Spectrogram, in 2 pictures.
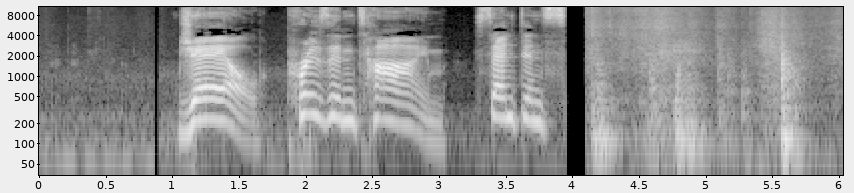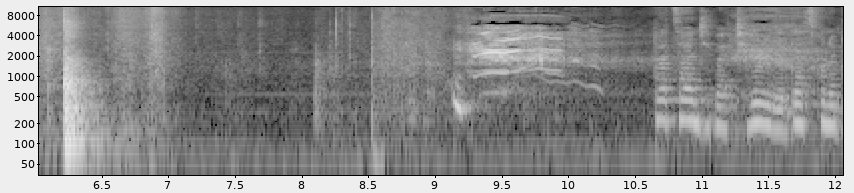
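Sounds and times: dull thumps: 0:04.1 - 0:06.7.

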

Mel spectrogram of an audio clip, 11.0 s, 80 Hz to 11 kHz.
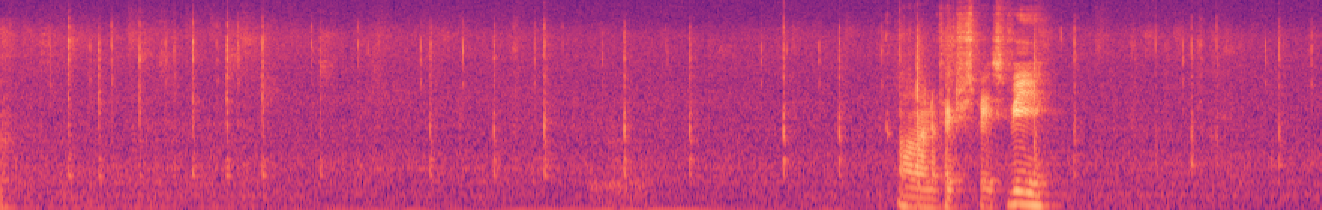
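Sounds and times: low hum: 0:00.0 - 0:07.4
stylus tapping on tablet: 0:00.3 - 0:08.0, 0:08.6 - 0:11.0.

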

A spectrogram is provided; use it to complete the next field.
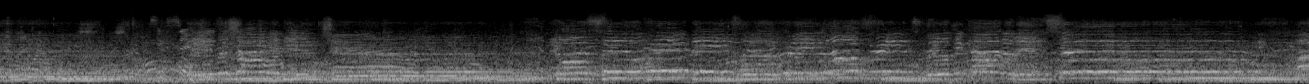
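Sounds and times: choir singing: 0:00.0 - 0:01.0, 0:01.6 - 0:13.0.

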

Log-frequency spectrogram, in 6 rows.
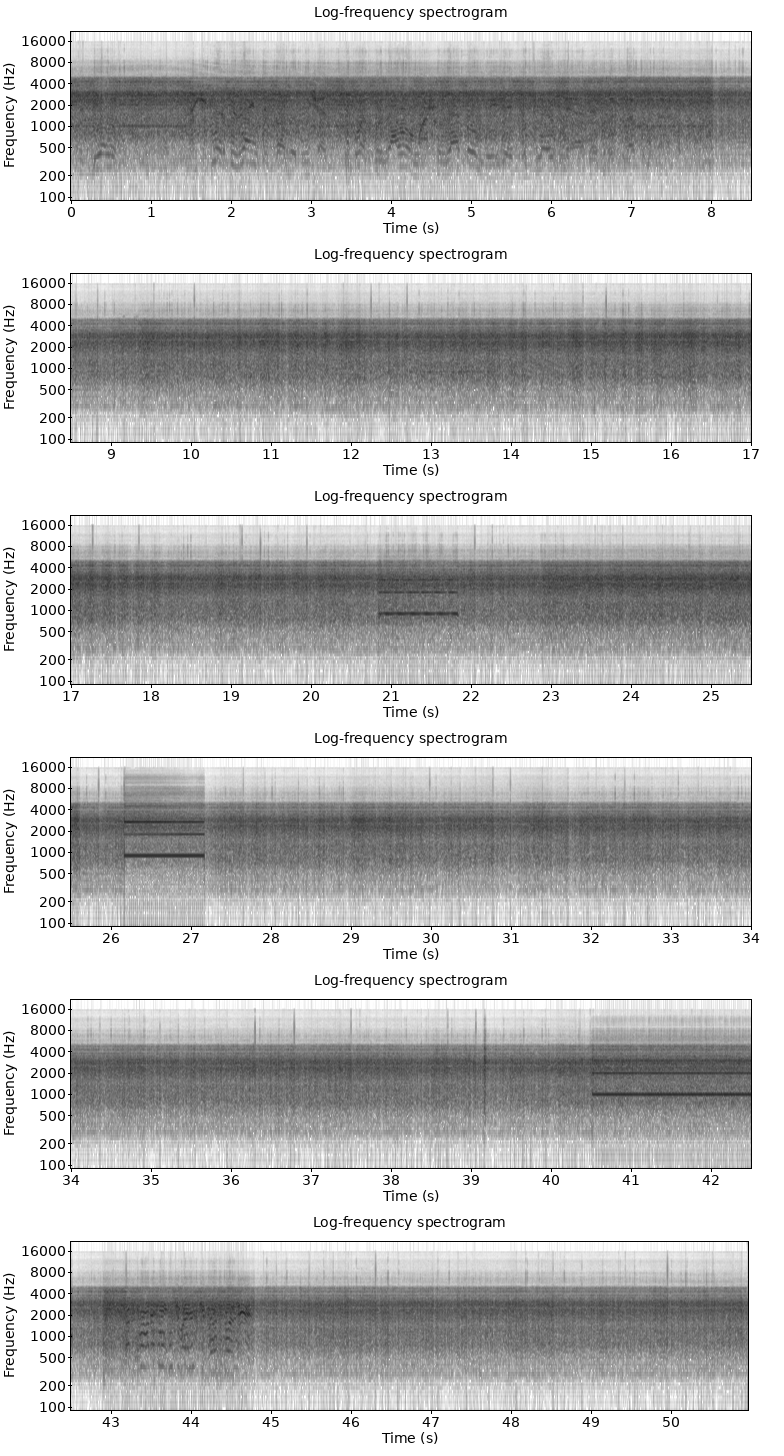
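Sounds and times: radio static hiss: 0:00.0 - 0:50.9
short beeps: 0:40.6 - 0:42.6.

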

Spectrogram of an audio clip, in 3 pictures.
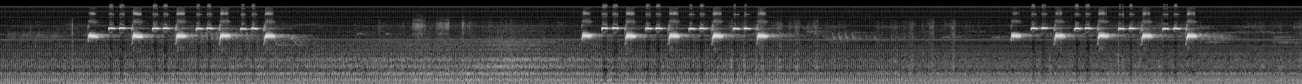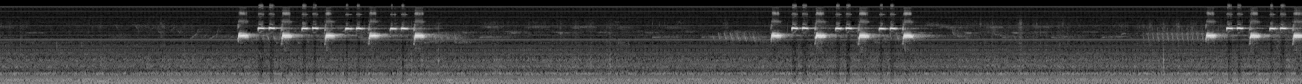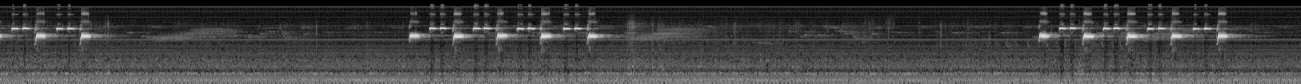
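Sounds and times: great tit singing: 0:00.0 - 0:04.9, 0:05.8 - 0:13.6, 0:14.4 - 0:39.0
steady low hum: 0:00.0 - 0:39.0.

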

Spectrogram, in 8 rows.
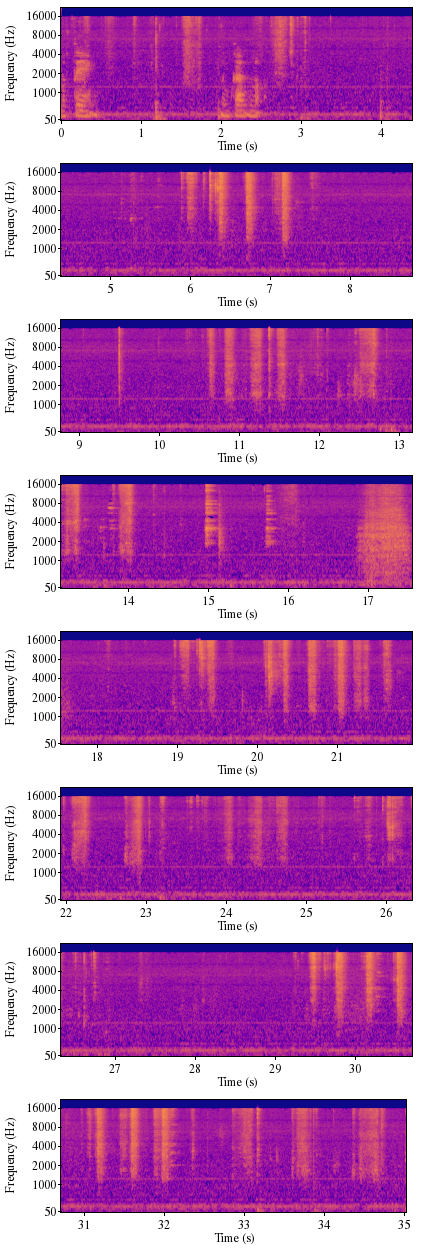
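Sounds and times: knife scraping rind: 0:10.6 - 0:11.7, 0:12.4 - 0:14.2, 0:20.1 - 0:24.8, 0:29.4 - 0:34.8
knife slicing melon: 0:29.4 - 0:32.2, 0:32.8 - 0:34.8.

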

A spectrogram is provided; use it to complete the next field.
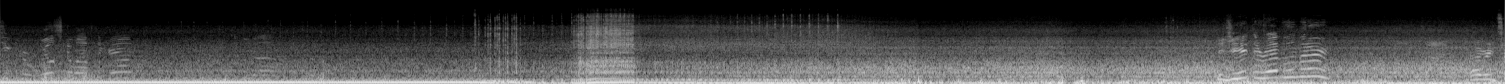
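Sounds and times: engine running and revving: 0:00.0 - 0:15.0.

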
